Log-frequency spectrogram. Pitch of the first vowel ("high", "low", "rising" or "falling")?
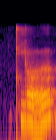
low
